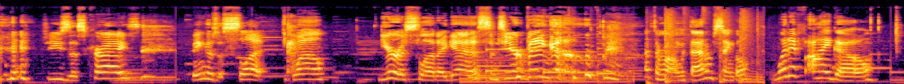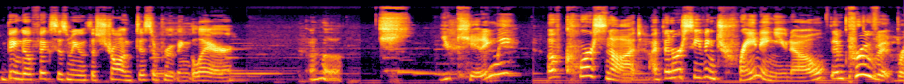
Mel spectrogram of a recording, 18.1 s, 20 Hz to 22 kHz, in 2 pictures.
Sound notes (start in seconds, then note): 0.0 laughing; 0.0 chuckle; 3.1 snicker; 5.6 giggle; 5.6 chuckle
